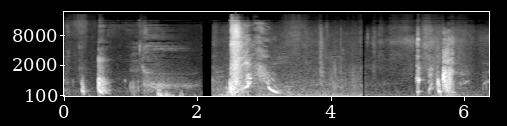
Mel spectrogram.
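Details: Sneezing compilation clip: several short, sharp sneezes with quick intakes of breath between them, in a small room.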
